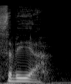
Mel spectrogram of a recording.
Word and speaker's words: Sevilla: In Spain, it's Sevilla.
